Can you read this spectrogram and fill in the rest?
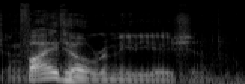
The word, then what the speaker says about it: Phytoremediation: Active Modular, I hope I say this right, Active Modular Phytoremediation System. – Phytoremediation.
